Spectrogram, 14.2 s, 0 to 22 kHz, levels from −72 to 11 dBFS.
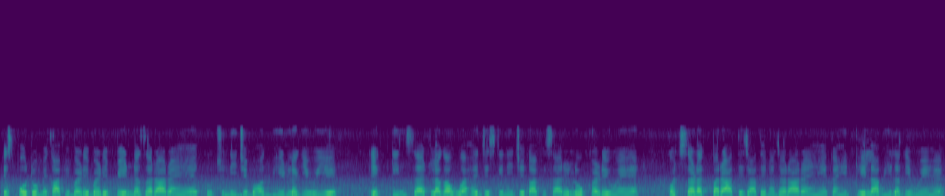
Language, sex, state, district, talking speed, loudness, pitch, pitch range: Hindi, female, Maharashtra, Aurangabad, 190 wpm, -23 LUFS, 255 Hz, 240-270 Hz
